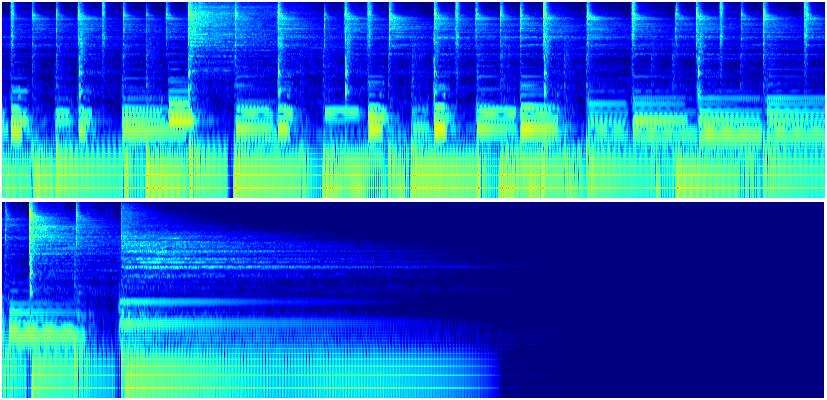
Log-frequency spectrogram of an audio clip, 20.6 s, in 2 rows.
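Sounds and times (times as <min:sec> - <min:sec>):
musical vamp: 0:00.0 - 0:15.0.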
